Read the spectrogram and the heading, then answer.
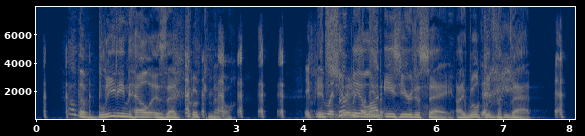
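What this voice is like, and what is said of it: American accent. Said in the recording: “my American accent”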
